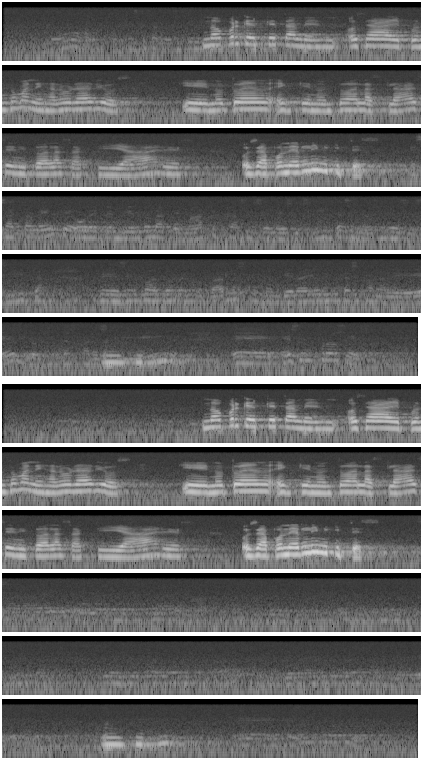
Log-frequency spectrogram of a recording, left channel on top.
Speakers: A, on the left; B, on the right.
A: No, a- porque es que también se tienen
B: No,
A: que aprender.
B: porque es que también, o sea, de pronto manejar horarios que no toda- en que no en todas las clases ni todas las actividades, o sea, poner límites.
A: Exactamente, o dependiendo la temática, si se necesita, si no se necesita, de vez en cuando recordarles que también hay hojitas para leer y hojitas para escribir.
B: Ujú.
A: Eh, es un proceso,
